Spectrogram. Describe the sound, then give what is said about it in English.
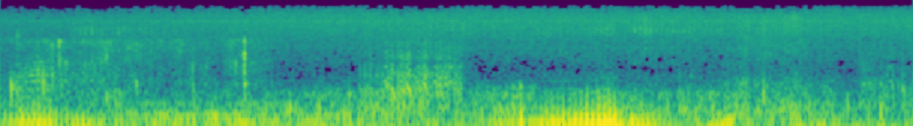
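A cat purring, a soft low rumbling that runs steadily through the whole stretch with slight pulsing, faint and alone without any talk. “That was my cat.”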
